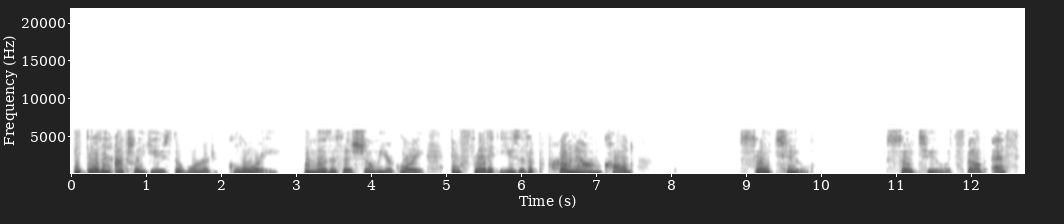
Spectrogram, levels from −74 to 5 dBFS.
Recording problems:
distortion; slight; 6% of the sound clipped
garbled, watery; slightly; nothing above 5.5 kHz

